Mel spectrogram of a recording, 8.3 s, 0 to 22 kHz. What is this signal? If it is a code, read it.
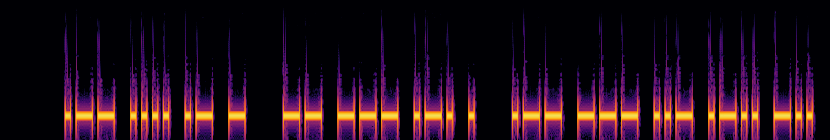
Morse code, heard as a keyed tone, about 22 wpm, 700 Hz. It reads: WHAT MORE WOULD
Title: Sentences from Top 1000 Words - Review Part 6 - 22wpm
